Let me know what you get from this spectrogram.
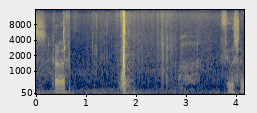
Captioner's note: hits ball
